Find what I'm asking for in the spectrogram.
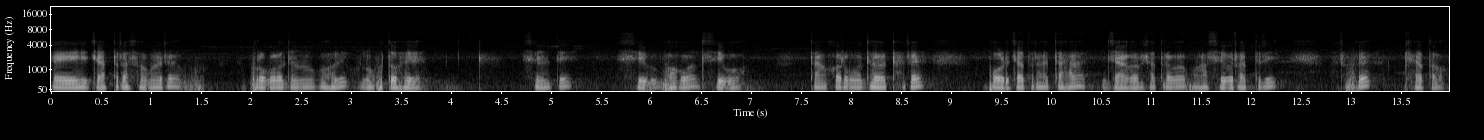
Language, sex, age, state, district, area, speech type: Odia, male, 18-30, Odisha, Subarnapur, urban, spontaneous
